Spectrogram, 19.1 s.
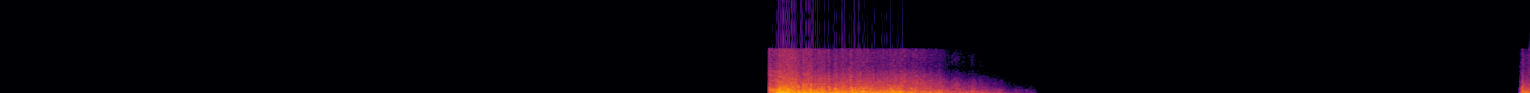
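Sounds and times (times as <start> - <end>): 
thunder in a storm: 9.6 - 12.5.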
